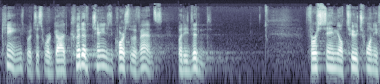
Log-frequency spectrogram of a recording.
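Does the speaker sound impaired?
No.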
